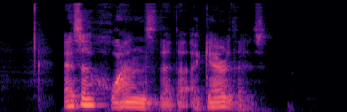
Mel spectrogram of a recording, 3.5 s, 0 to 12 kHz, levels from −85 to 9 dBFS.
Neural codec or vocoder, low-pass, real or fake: vocoder, 44.1 kHz, 128 mel bands, Pupu-Vocoder; 10.8 kHz; fake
